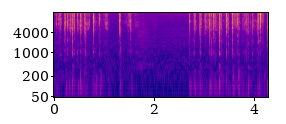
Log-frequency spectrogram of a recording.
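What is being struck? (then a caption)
Slim keyboard with aluminium body and plastic keys. Continuous two-handed fingertip typing on a slim Apple Mac keyboard with an aluminium body and white plastic keys gives quick, light clicks with a bright top edge. A short lull near the middle leaves only a faint hiss before the typing resumes at full pace.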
